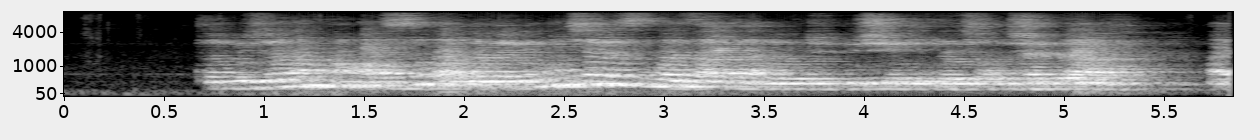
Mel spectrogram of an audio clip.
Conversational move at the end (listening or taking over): listening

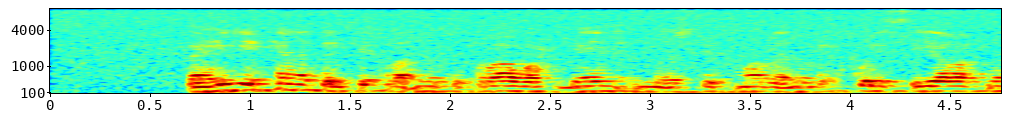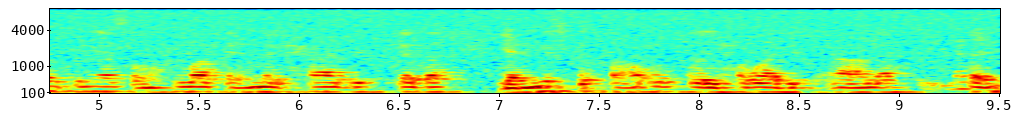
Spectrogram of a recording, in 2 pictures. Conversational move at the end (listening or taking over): taking over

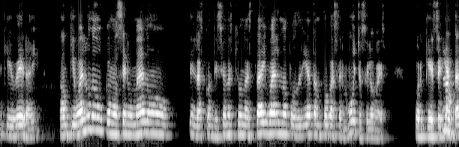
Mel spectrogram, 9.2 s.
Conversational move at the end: listening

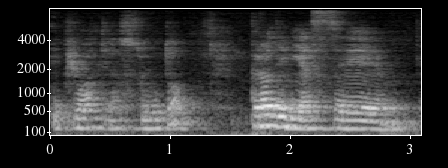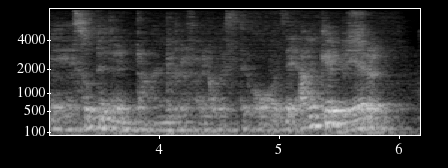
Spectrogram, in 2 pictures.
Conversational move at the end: listening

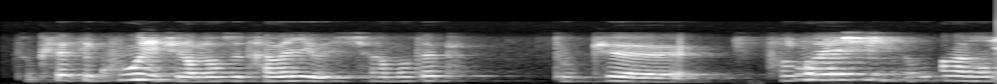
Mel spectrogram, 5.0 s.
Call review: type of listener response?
taking over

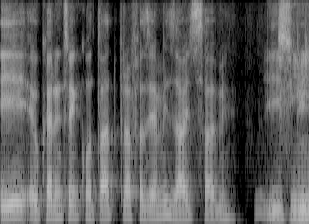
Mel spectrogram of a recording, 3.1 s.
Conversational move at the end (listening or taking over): taking over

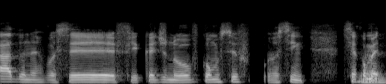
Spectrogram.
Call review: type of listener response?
listening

